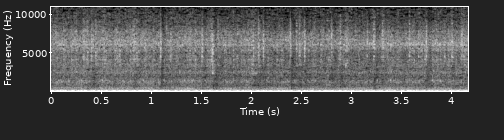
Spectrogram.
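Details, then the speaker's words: 2012 Ram 1500 5.7L V8 at idle: faint uneven tapping over steady rumble from the accessory drive; belt, idler, tensioner, power steering pump, alternator replaced, fan clutch deleted; stethoscope suggests idler, owner suspects water pump. "i put it on the water pump i'm not a hundred percent exact i'm gonna try to get my buddy up here with a second set of ears to listen to this but if any of you know this noise or have had this noise and can throw me in a direction that'd be great appreciate it"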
